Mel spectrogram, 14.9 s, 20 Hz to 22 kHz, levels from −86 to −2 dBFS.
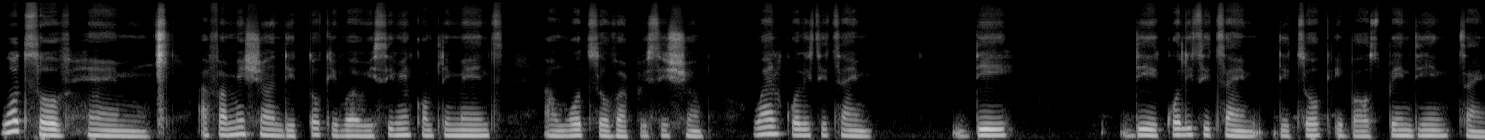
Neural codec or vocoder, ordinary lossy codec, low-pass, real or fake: autoencoder, 48 kHz, 128 numbers a frame, DAC-VAE, trained on Japanese speech; none; none; fake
